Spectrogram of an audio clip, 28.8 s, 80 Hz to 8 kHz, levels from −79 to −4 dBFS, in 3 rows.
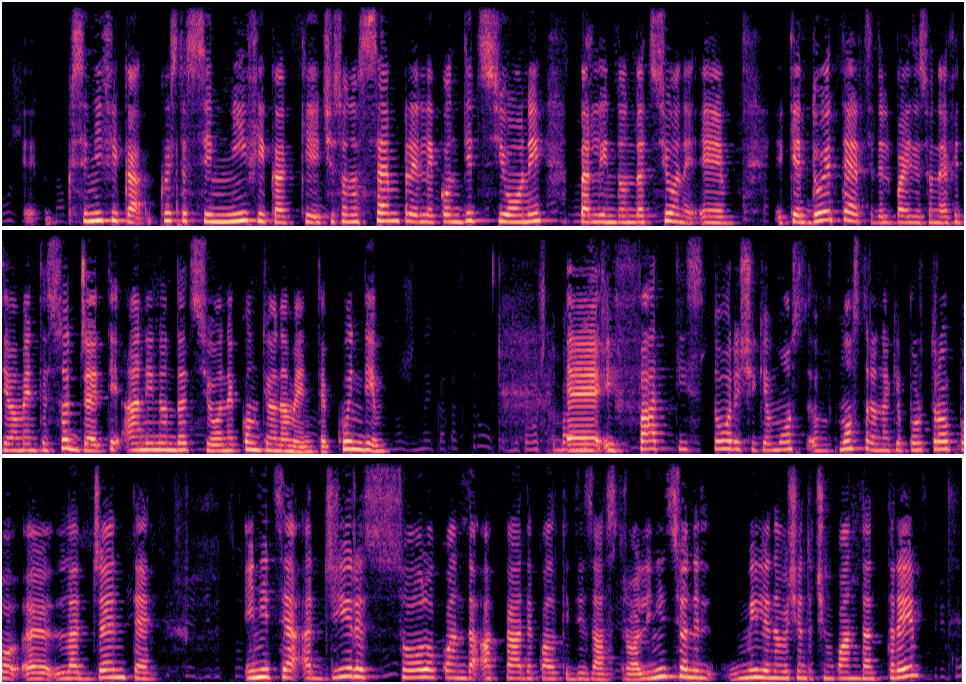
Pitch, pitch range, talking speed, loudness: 245 Hz, 225-270 Hz, 95 wpm, -18 LUFS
